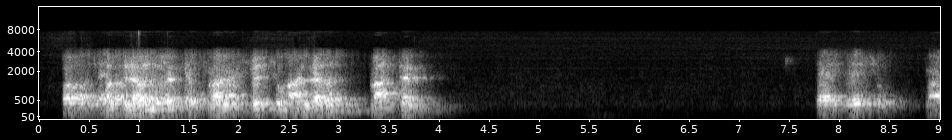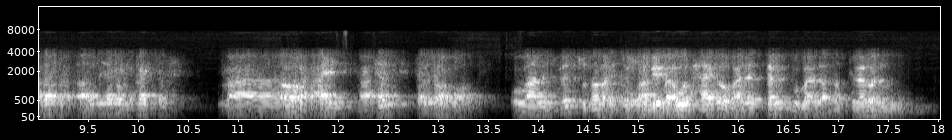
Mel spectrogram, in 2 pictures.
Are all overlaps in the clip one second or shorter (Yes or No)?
No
